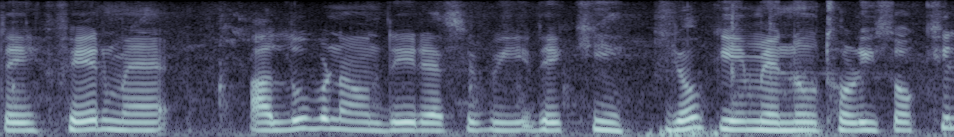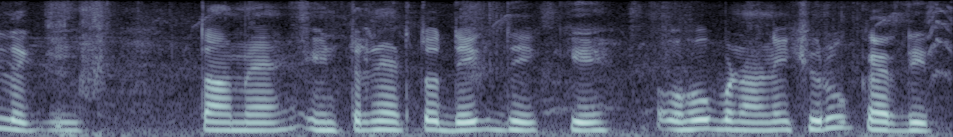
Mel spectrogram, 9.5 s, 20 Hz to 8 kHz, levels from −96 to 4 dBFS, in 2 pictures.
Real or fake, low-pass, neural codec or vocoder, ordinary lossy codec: real; none; none; none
